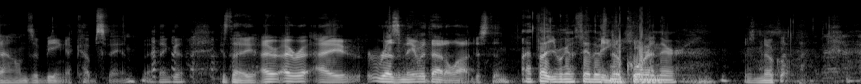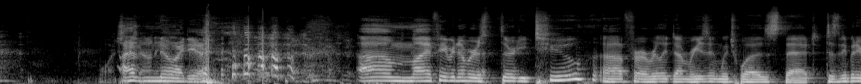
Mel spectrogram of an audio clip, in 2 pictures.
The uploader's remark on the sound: Live from the Baltimore Pen Show. Record an episode in front of a live studio audience at the Baltimore Pen Show. Since we were recording in front of an audience at a pen show.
